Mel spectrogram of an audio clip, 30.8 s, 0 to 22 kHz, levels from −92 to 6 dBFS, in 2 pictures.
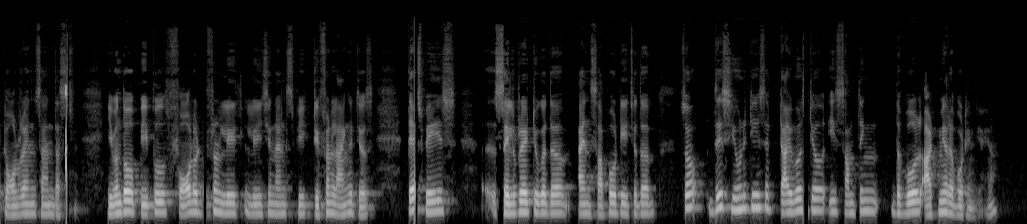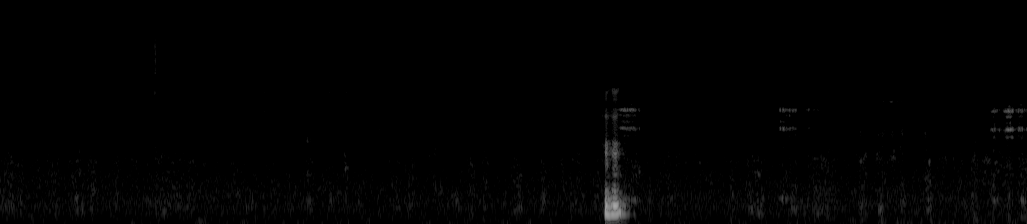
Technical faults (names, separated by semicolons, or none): damaged data in a compressed stream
